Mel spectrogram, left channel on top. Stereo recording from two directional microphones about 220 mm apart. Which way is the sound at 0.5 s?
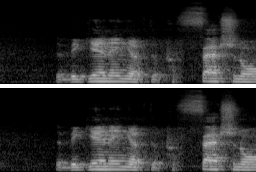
15° right (ahead or behind).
